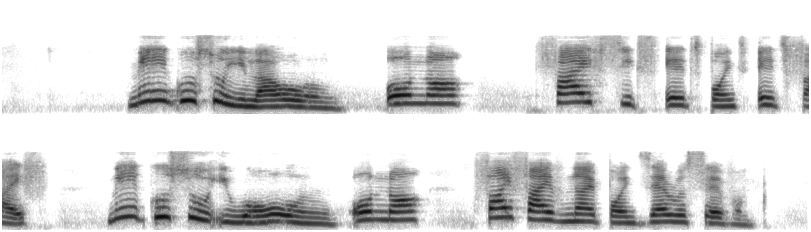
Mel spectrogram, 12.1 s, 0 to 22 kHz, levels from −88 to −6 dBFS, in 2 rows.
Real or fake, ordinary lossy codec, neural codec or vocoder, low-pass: fake; none; codec, 16 kHz, 1.1 kbps, Voila-Tokenizer; 7.2 kHz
